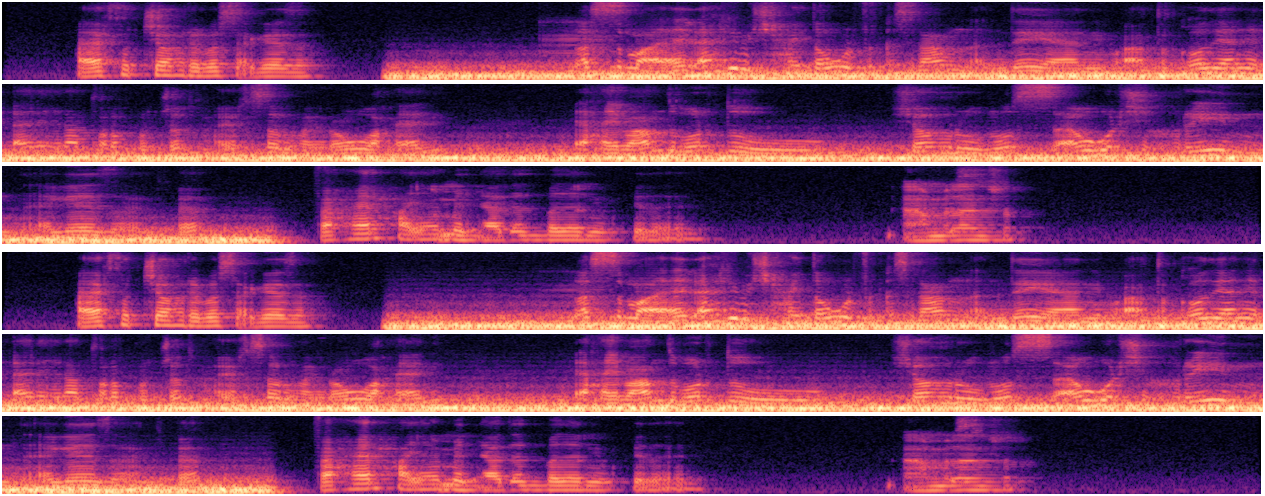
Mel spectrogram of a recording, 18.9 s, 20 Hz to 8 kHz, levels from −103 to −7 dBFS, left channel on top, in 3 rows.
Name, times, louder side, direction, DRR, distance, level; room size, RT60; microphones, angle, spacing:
voice 1, 0.4-1.6 2.9-8.6 9.2-10.4 10.8-13.7 14.2-16.1, right 2 dB, 15° right, 0.6 m, -28 dB
sound 1, 1.9-14.0, right 2 dB, 50° right, 0.7 m, -16 dB
voice 2, 2.7-3.5 14.7-15.1 17.1-17.7, equal, 55° left, 2.3 m, -35 dB
18.5 x 6.5 x 3.7 m
head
